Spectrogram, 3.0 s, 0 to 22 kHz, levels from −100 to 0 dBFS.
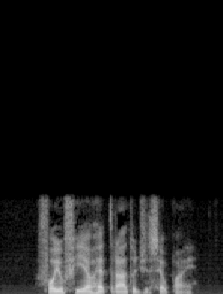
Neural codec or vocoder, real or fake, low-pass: none; real; 7.2 kHz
